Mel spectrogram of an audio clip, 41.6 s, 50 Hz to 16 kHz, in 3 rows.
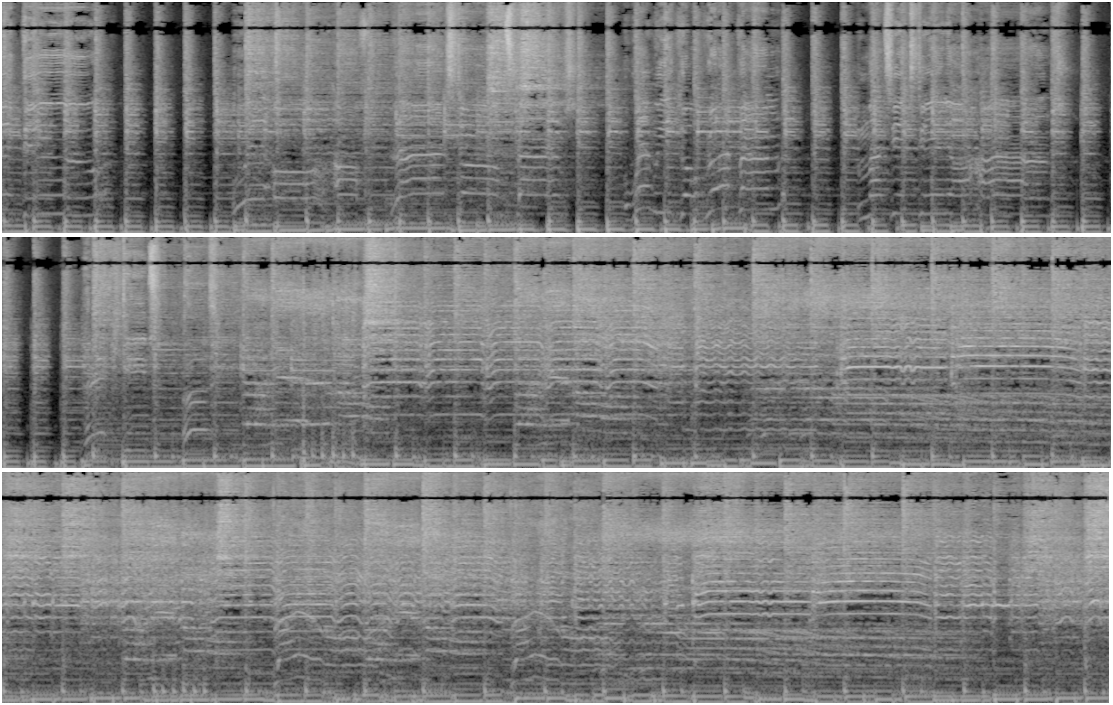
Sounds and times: Psychedelic rock: 0.0 - 41.5.

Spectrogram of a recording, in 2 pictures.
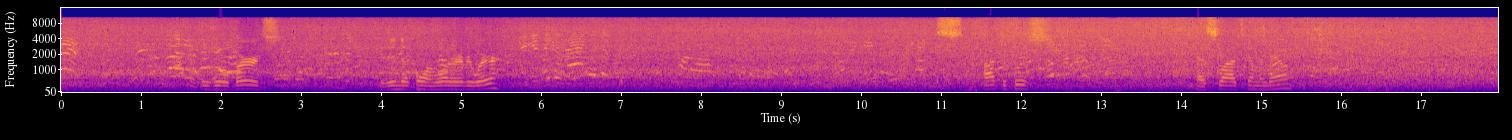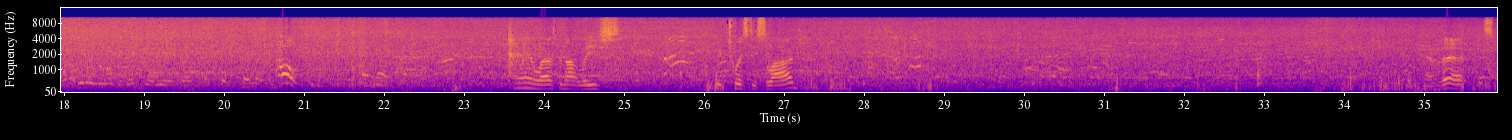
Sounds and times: Waterfall: 0.0 - 35.9.

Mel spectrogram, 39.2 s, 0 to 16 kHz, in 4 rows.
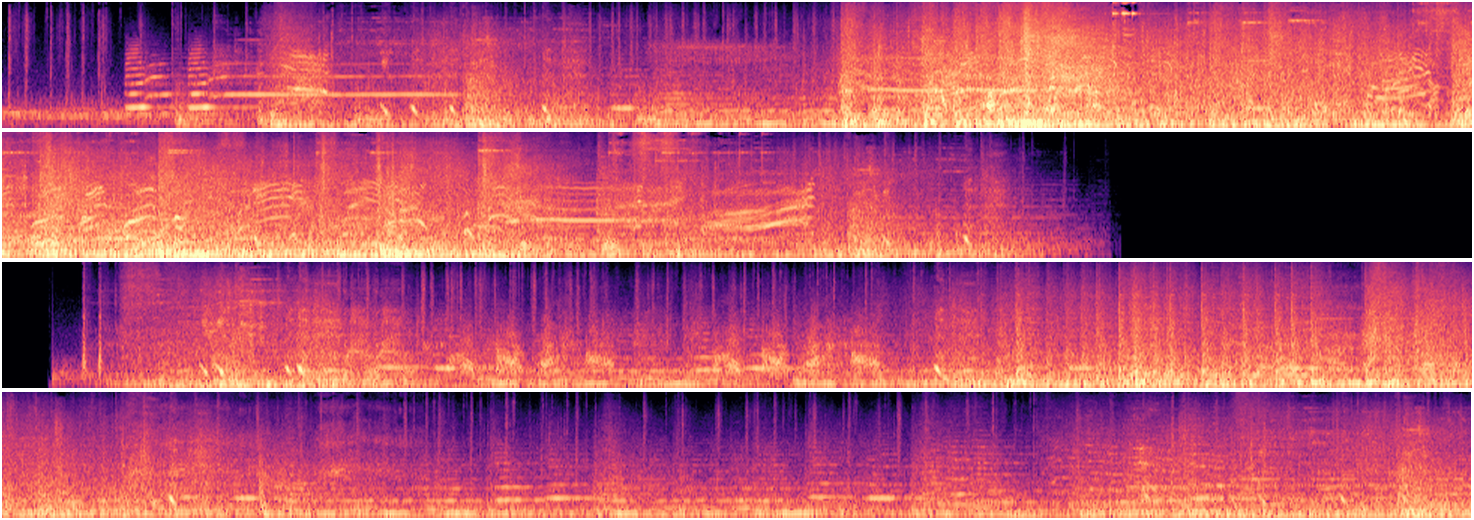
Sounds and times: Music: 0.0 - 17.2, 20.0 - 39.1
Speech: 9.1 - 15.2.

